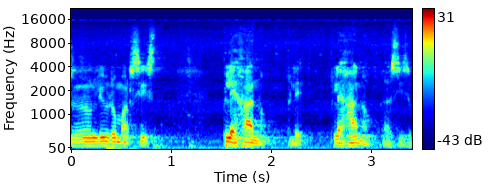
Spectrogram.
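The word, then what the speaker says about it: Плеханов: Plejano, así se pronuncia, que es el papel del individuo en la historia.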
